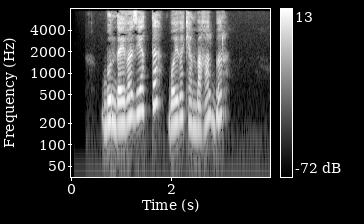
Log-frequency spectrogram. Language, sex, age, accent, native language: Uzbek, female, 25-34, Samarqand, Uzbek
